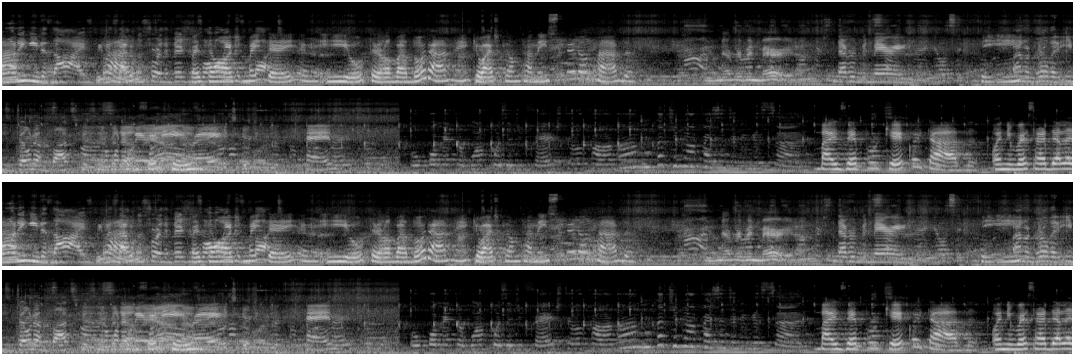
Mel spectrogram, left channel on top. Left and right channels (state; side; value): normal; both; correlation 0.93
